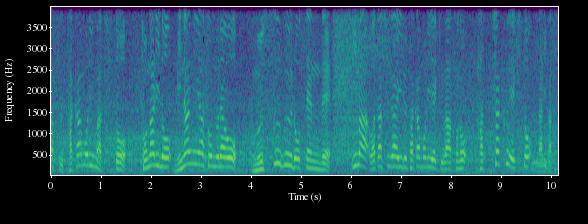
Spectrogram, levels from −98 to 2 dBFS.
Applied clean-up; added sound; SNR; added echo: none; none; none; none.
